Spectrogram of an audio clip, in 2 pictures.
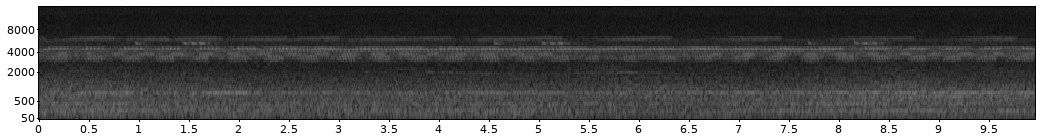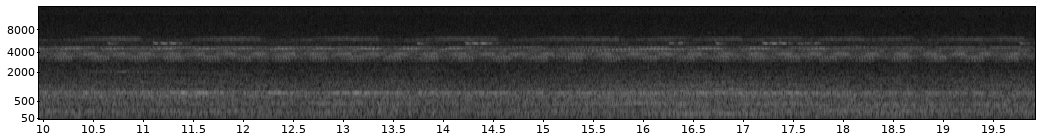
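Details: Autumn night insect chorus in the forest at Tsukimi no Mori, Kaizu, Gifu, Japan, overlooking the Nobi Plain: sustained high-pitched pulsing trills at a steady rhythm, plus a faint lower droning tone and distant hum throughout.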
